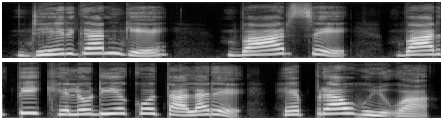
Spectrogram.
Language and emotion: Santali, neutral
